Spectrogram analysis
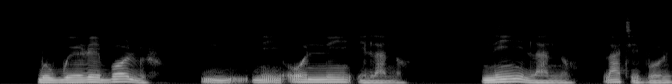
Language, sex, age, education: Yoruba, male, 46-60, tertiary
